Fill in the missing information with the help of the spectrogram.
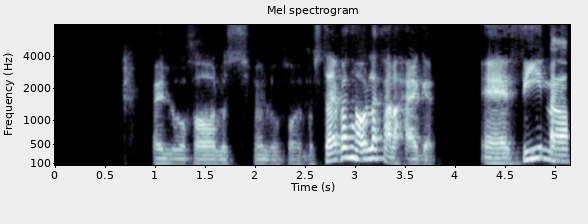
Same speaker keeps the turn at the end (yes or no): yes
